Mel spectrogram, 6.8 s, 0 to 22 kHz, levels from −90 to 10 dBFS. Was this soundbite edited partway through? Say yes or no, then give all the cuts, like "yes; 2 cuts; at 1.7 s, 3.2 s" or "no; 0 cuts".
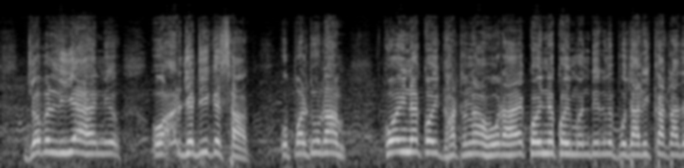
no; 0 cuts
